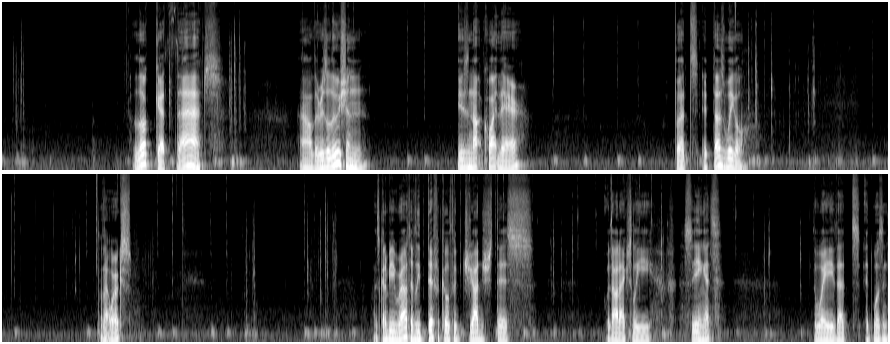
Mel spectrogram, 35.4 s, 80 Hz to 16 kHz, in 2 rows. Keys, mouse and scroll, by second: 0.2-2.2 middle drag, 0.2-1.3 scroll down 2, 1.3-2.2 scroll down 1, 4.4-22.2 shift+middle drag, 16.2-17.3 scroll down 1, 17.3-17.9 scroll down 1, 17.9-18.2 scroll down 1, 22.3-23.6 middle drag, 22.7 space, 24.1 middle click, 24.3 ctrl+space, 25.4 middle click, 25.9-26.4 scroll down 2, 26.4-30.2 middle drag, 30.2-31.4 scroll up 2, 30.5-31.7 middle drag, 31.0 x, 31.9-34.2 middle drag.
